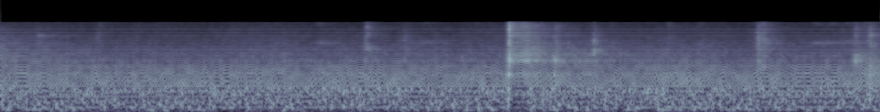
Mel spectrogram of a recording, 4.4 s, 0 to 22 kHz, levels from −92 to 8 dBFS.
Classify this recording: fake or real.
fake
